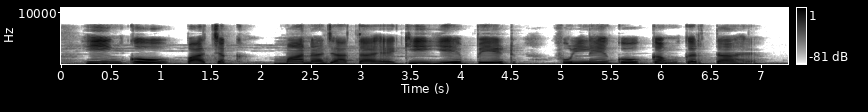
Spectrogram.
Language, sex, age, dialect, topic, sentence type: Hindi, female, 25-30, Marwari Dhudhari, agriculture, statement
